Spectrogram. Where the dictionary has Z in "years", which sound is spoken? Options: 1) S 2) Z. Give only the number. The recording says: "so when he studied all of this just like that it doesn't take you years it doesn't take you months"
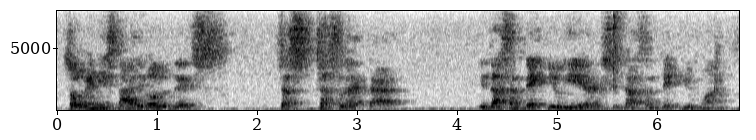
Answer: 1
